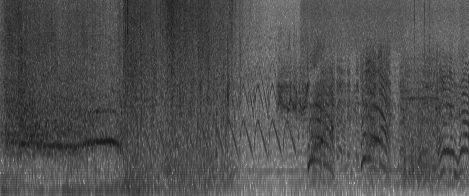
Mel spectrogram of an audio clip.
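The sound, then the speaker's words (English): A fleeing suspects' car in Texas skids as the driver takes a turn too fast and loses control, with a loud, wavering tire screech and engine roar, then a siren starts up, its tone sweeping rapidly up and down in a repeating yelp. “The driver takes the turn too fast and loses control.”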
